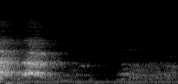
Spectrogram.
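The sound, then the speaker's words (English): A dog in a dorm room lets out one loud, sharp bark at an arriving Instacart delivery person, followed after a short pause by a quieter, muffled bark or grumble; no one speaks. “Sorry, my dog is going crazy because okay. the Instacart person is here.”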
